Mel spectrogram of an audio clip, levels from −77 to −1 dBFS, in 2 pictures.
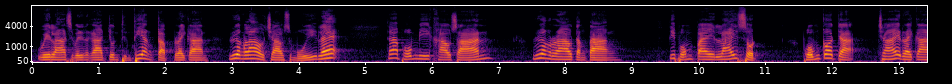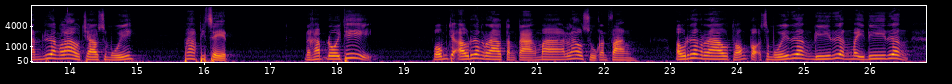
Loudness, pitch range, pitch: -22 LUFS, 155-220 Hz, 180 Hz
